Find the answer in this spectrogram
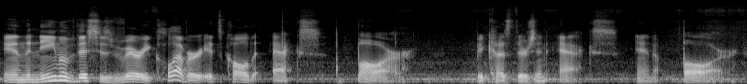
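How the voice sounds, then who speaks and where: A male math teacher walks through a recorded lesson in a low voice that swings up and down as he talks. He keeps it casual, dropping joking asides while he writes. A faint hum of room ambience sits behind him. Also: expressive, slow, creaky.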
